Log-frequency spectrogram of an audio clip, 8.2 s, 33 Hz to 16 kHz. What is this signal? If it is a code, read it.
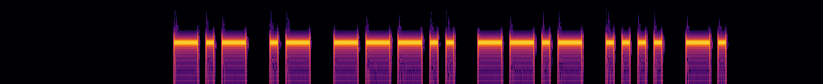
Morse code, heard as a keyed tone, about 15 wpm, 700 Hz. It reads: KA8QHN
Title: USA Call Signs - 6 Characters - Repeated 3x - 15wpm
